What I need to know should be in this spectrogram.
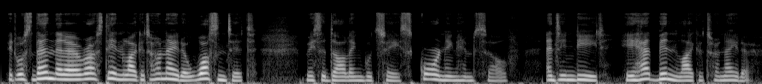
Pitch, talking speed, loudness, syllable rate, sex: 205 Hz, 205 wpm, -17 LUFS, 5.1 syllables/s, female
